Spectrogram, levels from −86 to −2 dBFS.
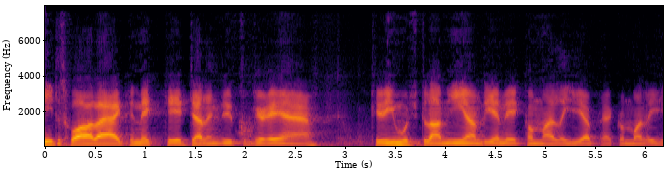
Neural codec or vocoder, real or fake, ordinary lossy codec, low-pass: codec, 16 kHz, 0.5 kbps, FunCodec, trained on LibriTTS, 25 frames a second; fake; none; none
